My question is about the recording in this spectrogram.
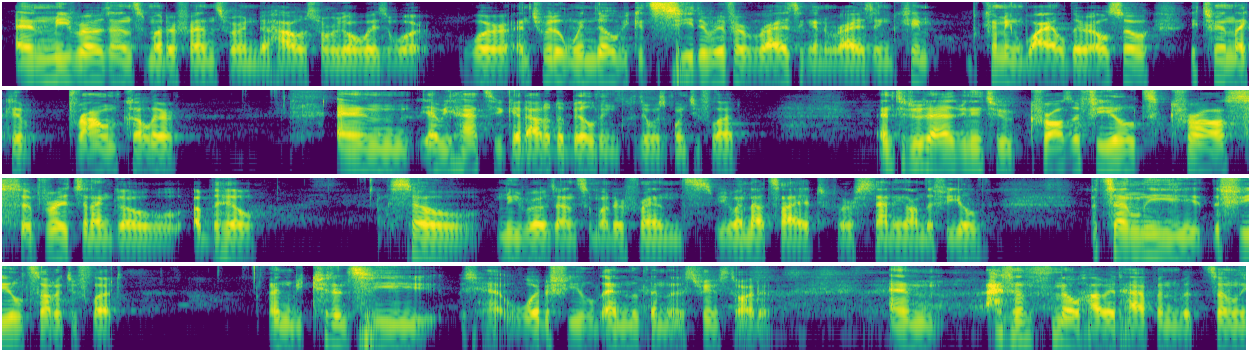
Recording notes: This Nordic Talks episode is the third of five special podcast episodes, recorded at COP28 in Dubai.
